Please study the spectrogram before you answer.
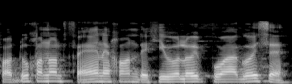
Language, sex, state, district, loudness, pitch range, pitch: Assamese, male, Assam, Sonitpur, -14 LUFS, 120-140 Hz, 130 Hz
